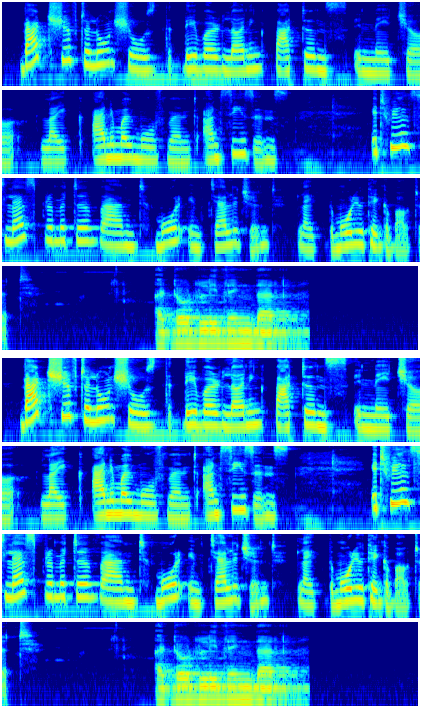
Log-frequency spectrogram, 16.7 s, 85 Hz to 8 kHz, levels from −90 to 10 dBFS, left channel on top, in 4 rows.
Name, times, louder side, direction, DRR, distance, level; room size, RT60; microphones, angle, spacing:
voice 1, 0.2-4.3 4.6-4.8 5.1-7.0 7.9-11.0 11.3-12.8, right 4 dB, 75° right, 1.1 m, -30 dB
voice 2, 14.1-15.6, equal, 5° right, 1.5 m, -30 dB
head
